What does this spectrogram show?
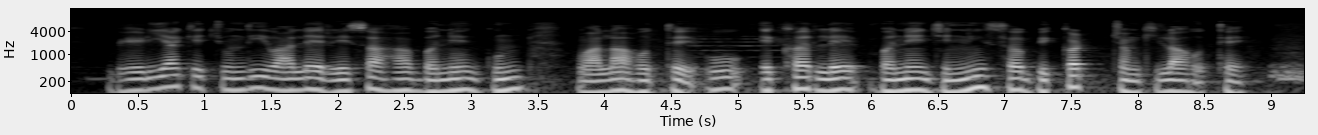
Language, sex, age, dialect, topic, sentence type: Chhattisgarhi, male, 25-30, Central, agriculture, statement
